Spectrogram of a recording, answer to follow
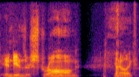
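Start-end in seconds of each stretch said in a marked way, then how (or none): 0.0-1.6 slow, drawn-out teasing imitation; mocking customer. Retelling a customer making fun of their heritage, mock drawl. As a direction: stretch each word, imitating a man poking fun. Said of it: "he would just be like".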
